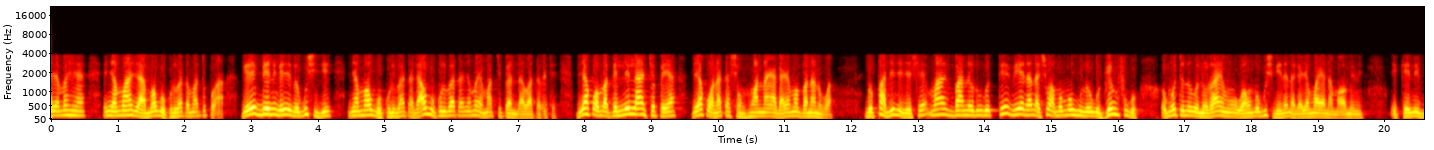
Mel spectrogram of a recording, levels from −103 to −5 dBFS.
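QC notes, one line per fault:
7.33–7.45 s, VoIP packet loss concealed by the speech codec: about 40 ms went missing, fitting two lost Speex frames. The decoder extrapolated its last pitch and filter at falling gain, a brief buzzy or noisy smear. Spectrogram: smeared, repeated harmonics fading out. Waveform: near-identical cycles shrinking, recovering gradually after 7.45 s.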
